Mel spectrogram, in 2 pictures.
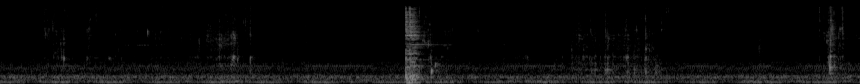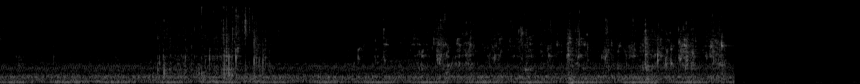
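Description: Milk being poured into a stainless steel pot over egg yolks, sugar and starch, splashing and trickling, with a few sharp knocks along the way. The sound stops abruptly about a second before the end.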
